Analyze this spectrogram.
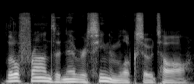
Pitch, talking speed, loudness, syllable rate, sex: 115 Hz, 280 wpm, -17 LUFS, 6.0 syllables/s, male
